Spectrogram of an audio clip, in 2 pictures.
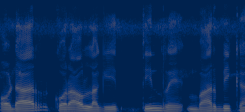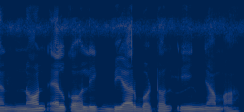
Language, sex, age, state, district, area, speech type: Santali, male, 18-30, West Bengal, Birbhum, rural, read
